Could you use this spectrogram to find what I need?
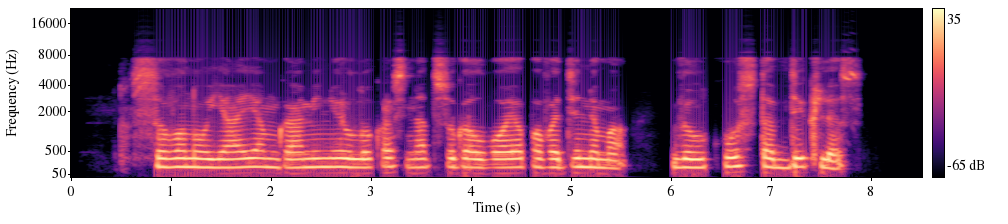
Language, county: Lithuanian, Šiauliai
